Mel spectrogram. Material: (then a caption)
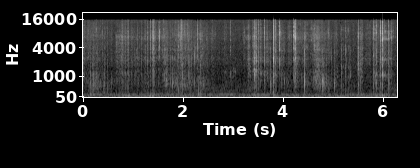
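Soap. A utility blade carves shavings off a solid, dry lilac soap bar, making a series of dry, crisp scraping and crackling cuts with bright edges. The cuts sit over a steady low hum and grow sharper and louder in the second half of the clip.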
